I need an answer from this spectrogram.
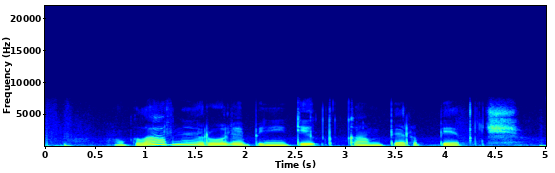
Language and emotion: Russian, sad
